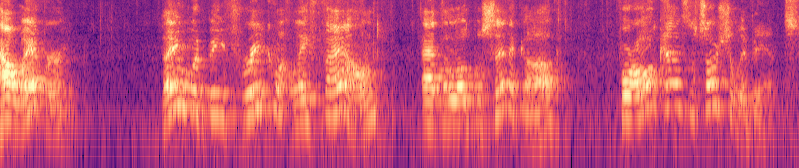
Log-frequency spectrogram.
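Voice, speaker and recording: With a Southern US accent, a man speaks at a moderate pace using very wide pitch swings. Noticeable background noise and audible room echo surround him. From US South, rural Alabama. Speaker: Bible class teacher. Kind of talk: lecture. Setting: church fellowship hall. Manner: halting, frequent fillers.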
